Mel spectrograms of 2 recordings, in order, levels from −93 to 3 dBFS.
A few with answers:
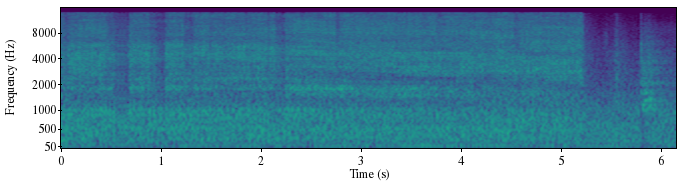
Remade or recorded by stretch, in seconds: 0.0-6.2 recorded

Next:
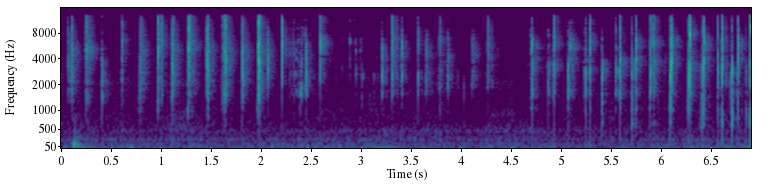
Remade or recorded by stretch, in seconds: 0.0-2.3 recorded; 2.3-3.3 remade; 3.3-4.8 recorded; 4.8-5.4 remade; 5.4-6.9 recorded

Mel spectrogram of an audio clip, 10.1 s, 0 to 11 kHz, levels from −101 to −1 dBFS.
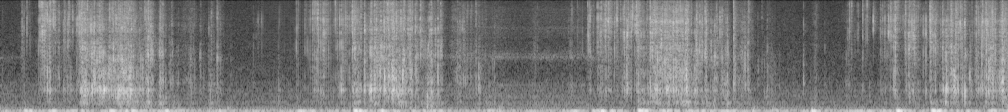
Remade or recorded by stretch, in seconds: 0.0-2.6 recorded; 2.6-3.5 remade; 3.5-10.1 recorded

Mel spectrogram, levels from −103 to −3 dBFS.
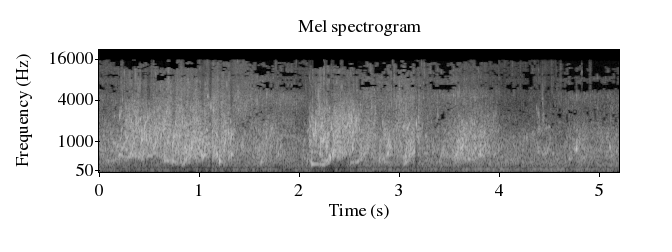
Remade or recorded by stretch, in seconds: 0.0-5.2 recorded

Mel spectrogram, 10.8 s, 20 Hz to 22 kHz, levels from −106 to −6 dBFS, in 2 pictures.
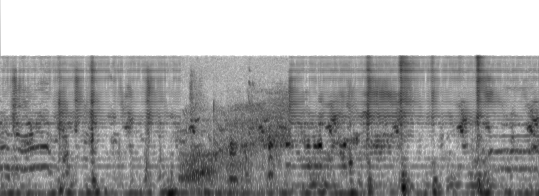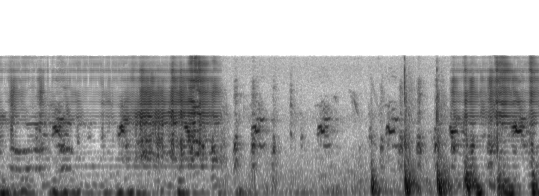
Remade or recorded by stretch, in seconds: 0.0-1.8 remade; 1.8-2.9 recorded; 2.9-7.6 remade; 7.6-9.9 recorded; 9.9-10.8 remade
